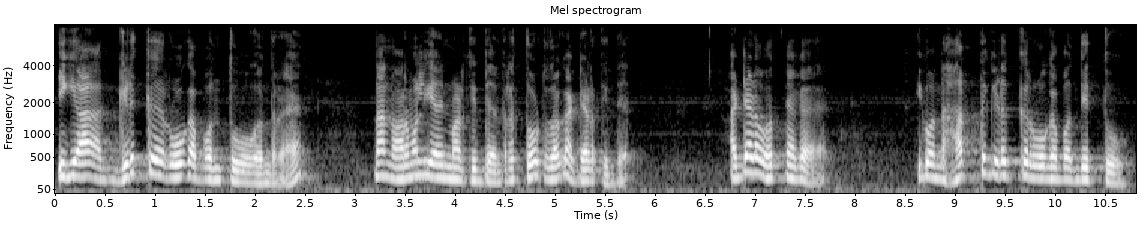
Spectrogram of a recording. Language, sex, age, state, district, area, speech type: Kannada, male, 60+, Karnataka, Dharwad, rural, spontaneous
